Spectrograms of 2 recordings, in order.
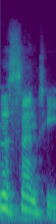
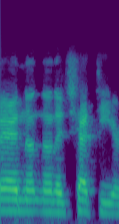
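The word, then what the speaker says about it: Ann Nocenti: I'm going to say their name wrong, but she wrote for Daredevil. and Nascenti, yeah. Yes, okay. I used to call her Anne Nonichetti or something when I was a kid.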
